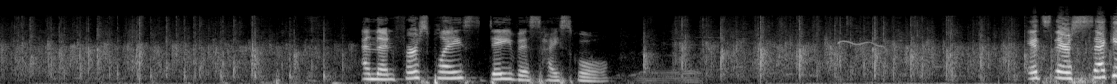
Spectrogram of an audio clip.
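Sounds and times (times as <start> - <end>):
crowd clapping: 0.0 - 3.6, 6.4 - 11.1
speech: 3.6 - 6.2, 10.3 - 11.1.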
